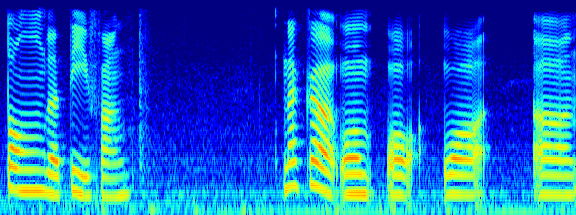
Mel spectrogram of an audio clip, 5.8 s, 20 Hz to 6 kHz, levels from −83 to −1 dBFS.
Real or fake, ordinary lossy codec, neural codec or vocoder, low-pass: real; none; none; 5.4 kHz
